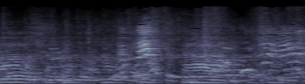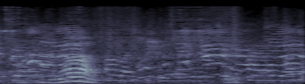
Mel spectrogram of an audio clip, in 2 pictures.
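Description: Several people talking over one another in a crowded room, voices rising and overlapping throughout.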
